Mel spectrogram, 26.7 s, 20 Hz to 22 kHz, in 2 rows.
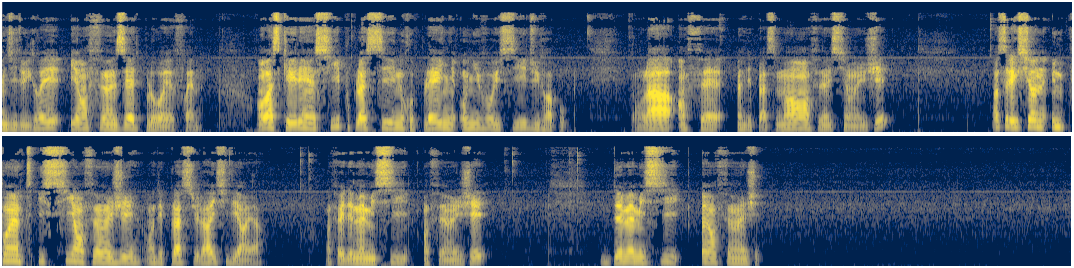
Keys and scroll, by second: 0.9 z, 3.0 s, 9.8 g, 14.3 g, 18.2 g.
